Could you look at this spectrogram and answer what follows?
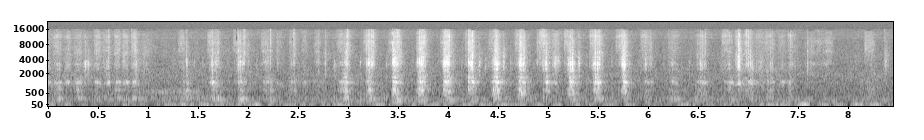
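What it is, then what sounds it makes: Scratch-art paper being scratched. A wooden stylus scratches along the lower edge of a flat, black-coated scratch-art card lying on a table. Quick, rhythmic rasping strokes come at about four per second, louder and more distinct in the middle, with a dry, bright scratchy texture.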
